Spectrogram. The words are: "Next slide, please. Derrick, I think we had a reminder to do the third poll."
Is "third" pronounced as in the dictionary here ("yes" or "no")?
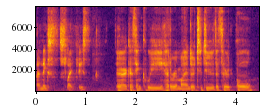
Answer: yes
